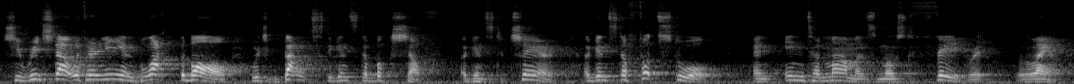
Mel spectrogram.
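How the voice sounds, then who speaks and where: A man narrates a children's storybook with lively, swooping intonation. His voice is fairly high for a man. The room adds noticeable echo, with faint noise underneath. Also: unhurried. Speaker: storybook reader. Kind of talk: expressive children's read-aloud narration.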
